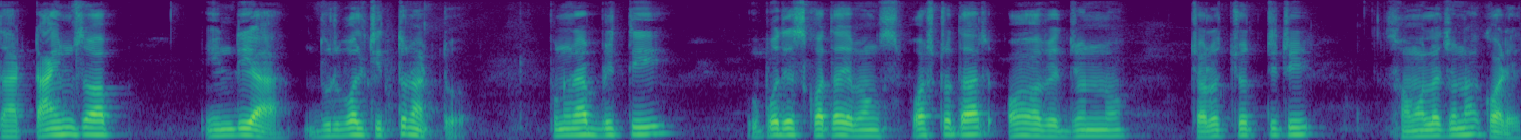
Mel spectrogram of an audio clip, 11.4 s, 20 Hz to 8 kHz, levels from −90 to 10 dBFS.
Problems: none marked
